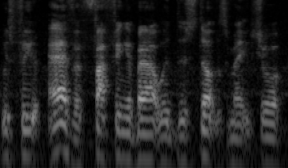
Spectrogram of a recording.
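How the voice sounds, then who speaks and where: A man's voice: fairly low pitch, fairly even intonation, a little fast, a bit bright. A middle-aged man chatting casually in a rambling, anecdotal way while giving radio test commentary. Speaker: radio repairer and presenter. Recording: noisy, distant microphone.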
